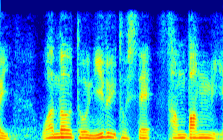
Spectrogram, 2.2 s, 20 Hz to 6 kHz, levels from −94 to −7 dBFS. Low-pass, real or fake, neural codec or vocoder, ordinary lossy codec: 5.4 kHz; fake; codec, 24 kHz, 0.5 kbps, DualCodec; none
